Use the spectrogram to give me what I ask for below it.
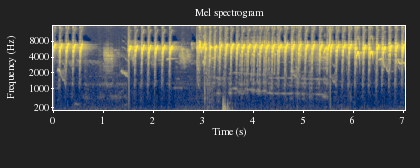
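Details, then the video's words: Plain-throated sunbird in full, rival-seeking song for cage-bird training: short bursts, then a long unbroken run of very fast high repeated chips with slight pitch shifts, one soft thump in the middle. "kolibri kelapa | wiceh | manggar | korlap gacor mencari lawan"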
